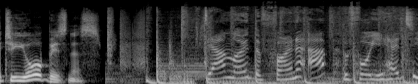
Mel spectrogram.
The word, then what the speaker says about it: Pfonr: Download the Phoner app before you head to your next event. Find people easier, market yourself better, and get connected using Phoner. That's spelled PFONR. Phoner.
